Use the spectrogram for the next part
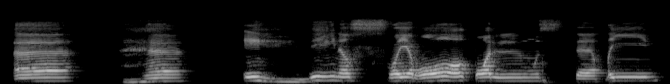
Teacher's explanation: Ihdi ha dari pangkal tenggorokan. Huruf ha dan hamzah itu sama dari pangkal tenggorokan.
